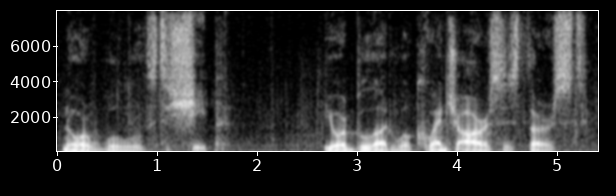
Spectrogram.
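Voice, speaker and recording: An actor playing a proud, wrathful ancient Greek warrior with a gravelly voice in a video game cutscene. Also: male voice, a bass voice, fairly bright tone, slight background noise, heavily acted. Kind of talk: dramatic game cutscene acting.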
